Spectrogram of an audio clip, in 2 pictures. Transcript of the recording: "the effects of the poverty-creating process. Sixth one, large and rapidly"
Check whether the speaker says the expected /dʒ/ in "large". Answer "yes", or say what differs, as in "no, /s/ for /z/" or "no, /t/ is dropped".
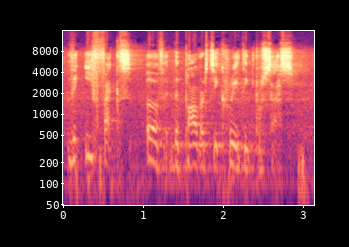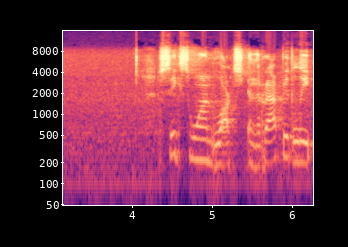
no, /tʃ/ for /dʒ/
